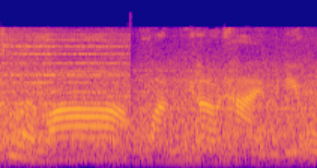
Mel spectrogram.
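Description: Speech: a woman's voice talking, with an abrupt cut about a second in from one voice sound to another.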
